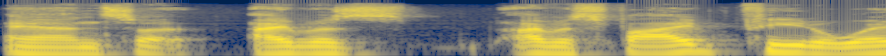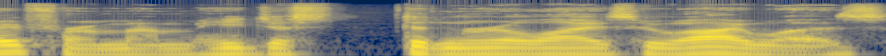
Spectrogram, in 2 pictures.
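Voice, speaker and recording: A man with an American accent speaks in a normal speaking voice at medium pitch and a moderate pace, his dry, close sound free of echo on a very clean recording with a silent background. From Wisconsin, US Midwest. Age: 60s. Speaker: HR executive. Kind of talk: casual interview.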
